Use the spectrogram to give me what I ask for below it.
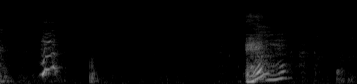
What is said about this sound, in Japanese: ちょっと、これさ、おならの音じゃないやっぱし。おならでしょおなら非常にプライベートな音。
